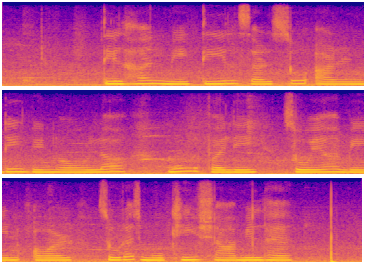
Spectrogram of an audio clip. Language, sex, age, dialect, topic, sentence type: Hindi, male, 18-24, Marwari Dhudhari, agriculture, statement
